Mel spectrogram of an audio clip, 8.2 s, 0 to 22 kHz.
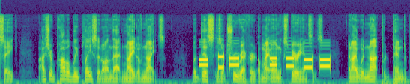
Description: DTMF, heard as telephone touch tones, dialled by hand, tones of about 140 ms, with speech in English. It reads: 738 8514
